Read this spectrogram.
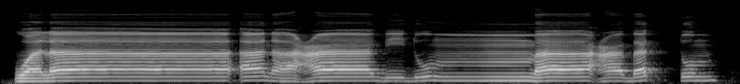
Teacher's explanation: Maka abidum langsung ya, bibirnya dirapatkan abidum ma. Kemudian idghamnya idgham bi gunnah, idgham yang disertai dengan gunnah penahanan. · karena bertemu dengan ma langsung dimasukkan tanwinnya, suara nunnya hilang sehingga diganti dengan mim. Maka abidum langsung ya, bibirnya dirapatkan abidum ma.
